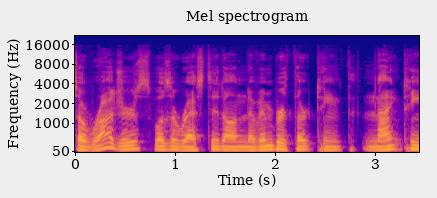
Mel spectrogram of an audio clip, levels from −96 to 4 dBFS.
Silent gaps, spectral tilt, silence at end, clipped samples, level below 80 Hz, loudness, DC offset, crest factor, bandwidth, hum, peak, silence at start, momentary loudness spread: none; -7.5 dB/octave; 0 s; under 0.1%; -46 dBFS; -20 LUFS; under 0.1%; 18 dB; 12.5 kHz; none; -2 dBFS; 0 s; 7 LU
